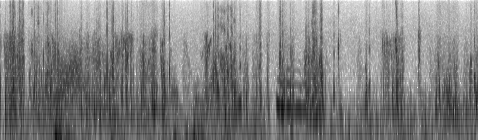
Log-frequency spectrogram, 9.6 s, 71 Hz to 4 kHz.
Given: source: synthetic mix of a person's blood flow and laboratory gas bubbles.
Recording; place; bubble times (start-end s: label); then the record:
Doppler ultrasound of blood flow; subclavian vein
0.00-0.49 s: bubbles
0.55-1.33 s: bubbles
1.58-2.71 s: bubbles
2.73-3.44 s: bubbles
4.00-4.99 s: bubbles
5.11-5.25 s: bubbles
5.33-5.41 s: bubbles
5.57-5.91 s: bubbles
6.06-6.53 s: bubbles
6.66-6.71 s: bubbles
6.74-6.87 s: bubbles
7.29-7.42 s: bubbles
7.60-8.10 s: bubbles
8.36-8.44 s: bubbles
8.68-9.19 s: bubbles
9.30-9.57 s: bubbles
From the record:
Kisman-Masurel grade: 342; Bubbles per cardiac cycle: rolling drumbeat, 9 or more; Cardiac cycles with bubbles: 100%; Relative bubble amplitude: moderate (0.250 to 0.450); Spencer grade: 3 (all of the cardiac periods contain showers or single bubble signals, but not dominating or overriding the cardiac motion signals); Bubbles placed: anywhere in the cardiac cycle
